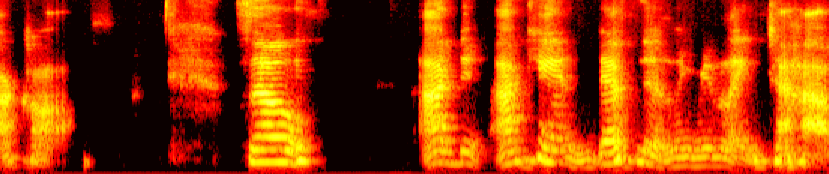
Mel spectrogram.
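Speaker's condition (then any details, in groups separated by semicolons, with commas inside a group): Cerebral palsy; uses wheelchair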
